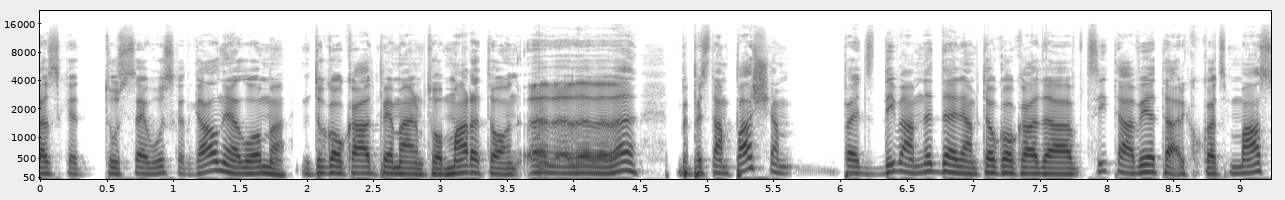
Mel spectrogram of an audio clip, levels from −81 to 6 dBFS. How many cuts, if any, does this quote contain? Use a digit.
1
